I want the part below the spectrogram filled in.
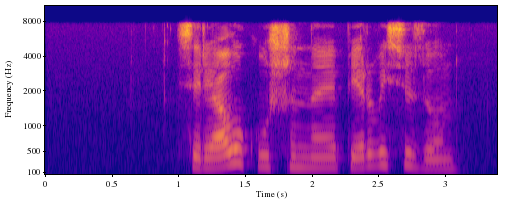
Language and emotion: Russian, neutral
